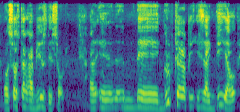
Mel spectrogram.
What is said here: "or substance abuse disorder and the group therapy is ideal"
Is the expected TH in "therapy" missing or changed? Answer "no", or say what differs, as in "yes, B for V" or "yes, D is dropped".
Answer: yes, T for TH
